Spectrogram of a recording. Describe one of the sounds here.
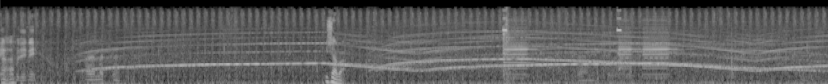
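A siren wails nearby, rising and falling.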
